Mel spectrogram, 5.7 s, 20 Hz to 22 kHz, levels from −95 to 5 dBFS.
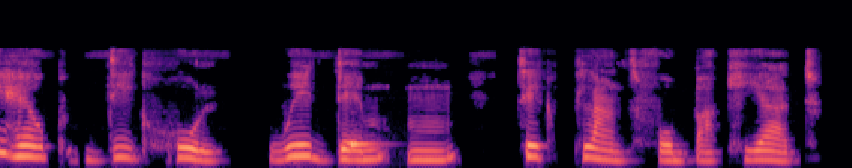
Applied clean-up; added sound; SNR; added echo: neural mask model RNNoise.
